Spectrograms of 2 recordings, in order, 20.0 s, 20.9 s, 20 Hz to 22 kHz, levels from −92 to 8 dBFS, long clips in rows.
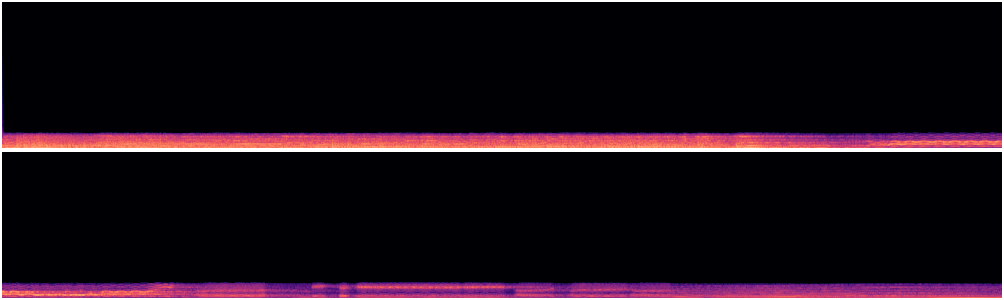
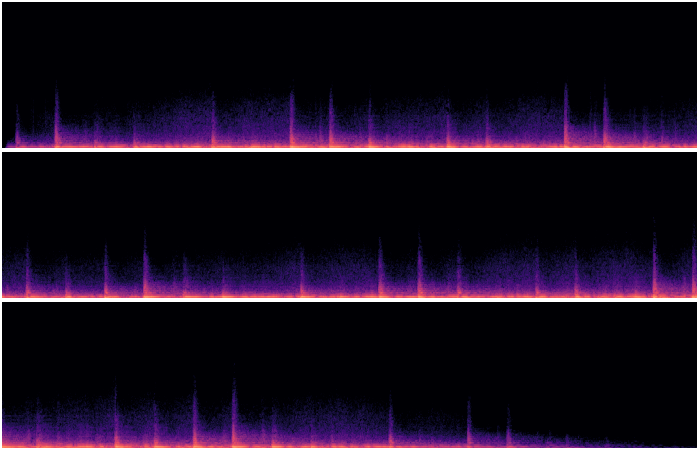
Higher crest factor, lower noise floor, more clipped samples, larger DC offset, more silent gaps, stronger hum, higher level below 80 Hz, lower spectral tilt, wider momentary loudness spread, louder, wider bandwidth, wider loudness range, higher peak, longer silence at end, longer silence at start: about the same, 16 dB vs 20 dB; second, -42 dBFS vs -79 dBFS; neither; first, 0.3% vs under 0.1%; neither; neither; second, -36 dBFS vs -30 dBFS; first, -15.5 dB/octave vs -11 dB/octave; first, 20 LU vs 7 LU; first, -19 LUFS vs -26 LUFS; second, 2.4 kHz vs 3.8 kHz; first, 17 LU vs 3 LU; about the same, -4 dBFS vs -6 dBFS; second, 0 s vs 1.7 s; about the same, 0 s vs 0.1 s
